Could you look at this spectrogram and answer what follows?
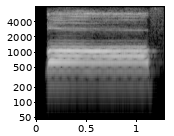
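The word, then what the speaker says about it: ق: তো তাহলে এটা আমরা কিভাবে উচ্চারণ করব? মোটা আওয়াজে উচ্চারণ করব, এবং এভাবে আমরা কোরআনে পাবো, যে কোনো জায়গায় পাবো। সবাই একসাথে আনমিউট হয়ে জোরে জোরে বলেন, কফ।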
